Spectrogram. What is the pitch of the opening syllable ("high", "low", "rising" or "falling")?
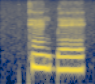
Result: high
